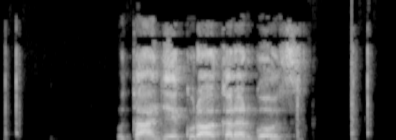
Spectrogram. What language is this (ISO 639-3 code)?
kin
